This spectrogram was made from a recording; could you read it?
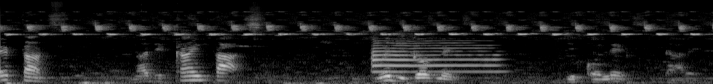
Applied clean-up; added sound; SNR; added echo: classical method log-MMSE.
